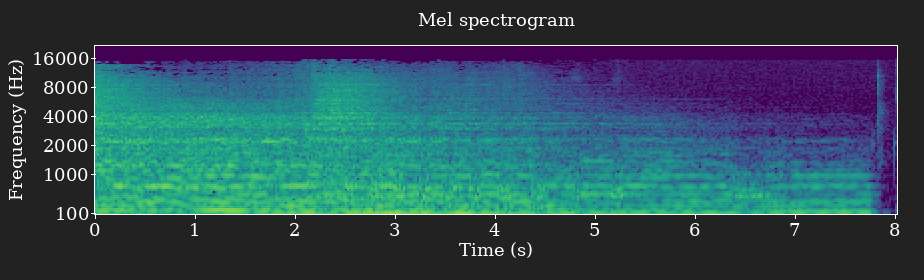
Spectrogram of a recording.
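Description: Electric rock guitar with bass holding a final chord that rings and slowly fades, then cuts off abruptly near the end.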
